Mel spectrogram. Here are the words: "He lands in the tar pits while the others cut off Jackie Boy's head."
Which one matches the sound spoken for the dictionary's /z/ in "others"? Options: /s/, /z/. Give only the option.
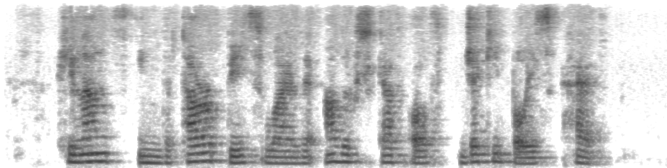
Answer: /s/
